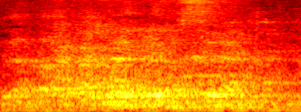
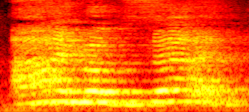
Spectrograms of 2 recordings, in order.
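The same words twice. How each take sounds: First: It is said quietly. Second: It is said loudly.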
